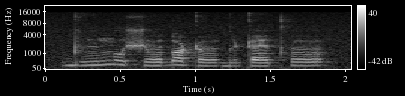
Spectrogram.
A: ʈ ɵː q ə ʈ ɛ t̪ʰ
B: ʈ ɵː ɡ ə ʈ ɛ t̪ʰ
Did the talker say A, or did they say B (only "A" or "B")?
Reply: B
